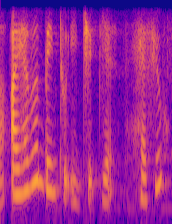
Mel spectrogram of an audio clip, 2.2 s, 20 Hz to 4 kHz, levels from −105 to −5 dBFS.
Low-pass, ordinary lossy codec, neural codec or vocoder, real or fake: 3.6 kHz; none; none; real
